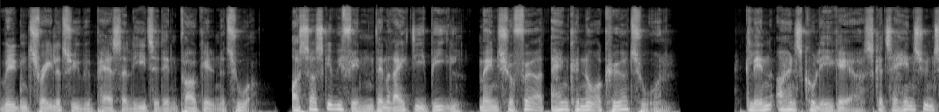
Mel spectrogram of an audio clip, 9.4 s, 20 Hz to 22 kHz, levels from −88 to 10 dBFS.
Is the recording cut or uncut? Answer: cut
